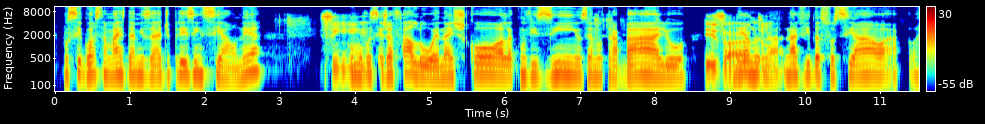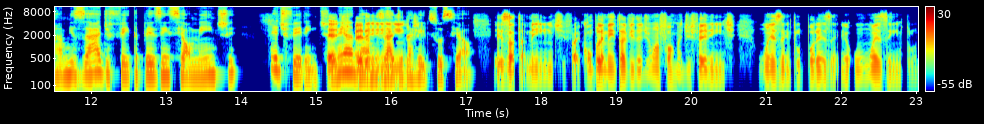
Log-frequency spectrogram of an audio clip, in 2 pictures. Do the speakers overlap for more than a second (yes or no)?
yes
